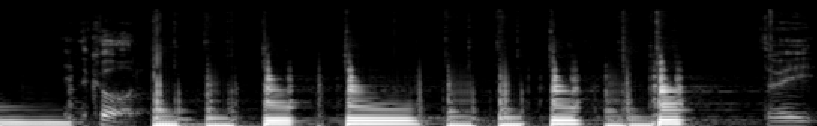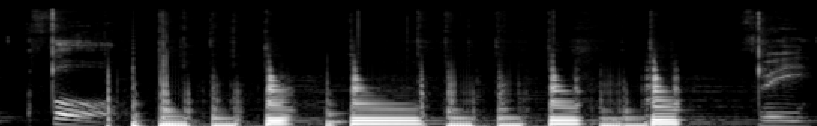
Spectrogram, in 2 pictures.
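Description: Fender electric bass played fingerstyle, a rock riff over A minor in two runs of plucked notes with a short break about five seconds in.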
